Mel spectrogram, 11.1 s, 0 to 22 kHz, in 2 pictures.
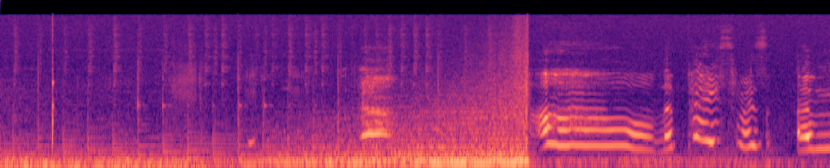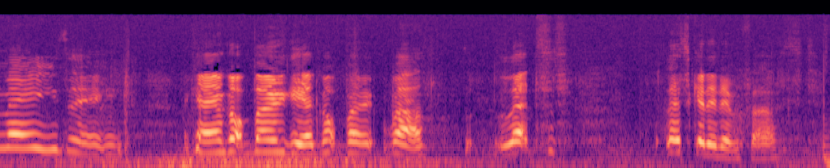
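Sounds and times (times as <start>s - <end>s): wind rumble on microphone: 0.0s - 8.7s
woman's wavering cries and moans: 1.6s - 2.8s.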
